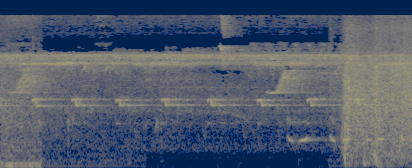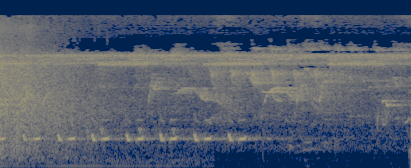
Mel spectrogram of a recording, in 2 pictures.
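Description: Faint background bird chirping: a run of short, evenly spaced high chirps, about three a second, then a lower run of quicker repeated chirps in the second half, with a brief rush of noise about four seconds in.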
